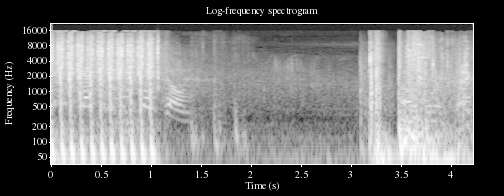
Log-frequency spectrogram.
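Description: Rapid bursts of gunfire from a shooter video game hammer away loudly for about a second, drop to a quiet lull with faint in-game noise, then erupt again into dense, sustained shooting.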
